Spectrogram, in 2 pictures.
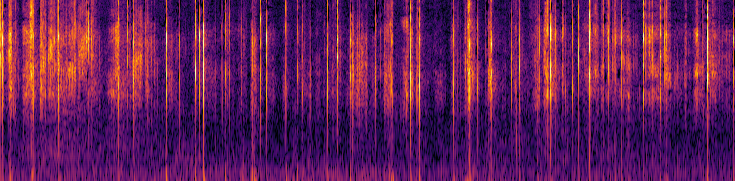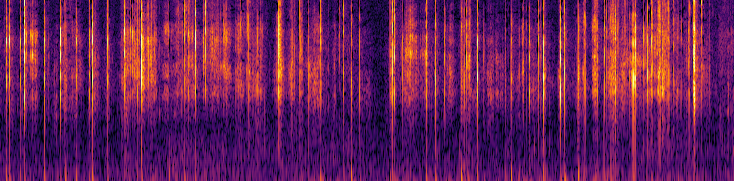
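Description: Small hollow metal thimbles worn on black-gloved fingertips are tapped together in quick clinking motions. The result is a dense, quiet stream of bright, dry clicks and clinks that die away almost instantly, with almost no low end and a brief lull near the eleven-second mark.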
